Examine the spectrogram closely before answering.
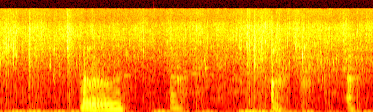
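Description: A man splashes water on his face.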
